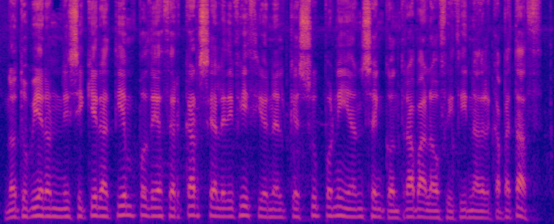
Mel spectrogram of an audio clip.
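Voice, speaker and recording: A man's voice: mid-range voice, steady tone, fast. A man narrating a fantasy novel in a scripted, literary audiobook style. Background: music.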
